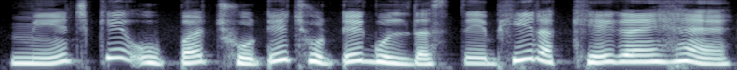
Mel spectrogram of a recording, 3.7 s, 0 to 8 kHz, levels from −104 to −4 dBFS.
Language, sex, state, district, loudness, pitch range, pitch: Hindi, female, Uttar Pradesh, Budaun, -14 LUFS, 195-265 Hz, 230 Hz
